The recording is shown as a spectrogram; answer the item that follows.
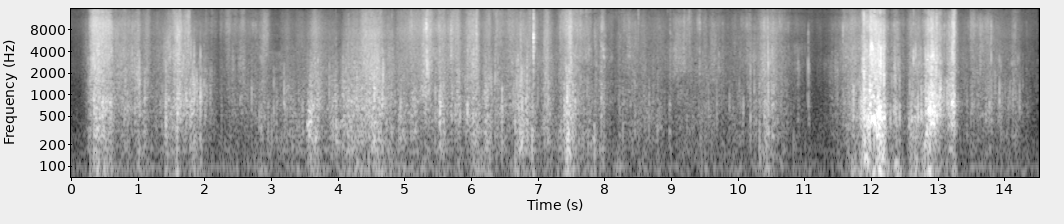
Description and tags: The sound of me pulling on a jacket.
